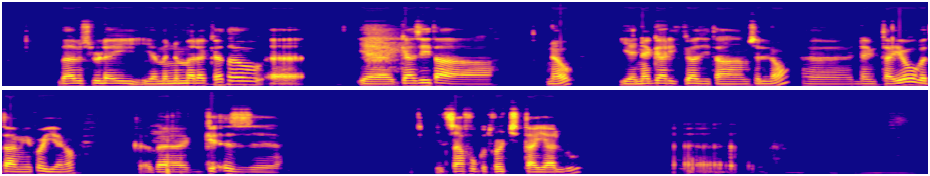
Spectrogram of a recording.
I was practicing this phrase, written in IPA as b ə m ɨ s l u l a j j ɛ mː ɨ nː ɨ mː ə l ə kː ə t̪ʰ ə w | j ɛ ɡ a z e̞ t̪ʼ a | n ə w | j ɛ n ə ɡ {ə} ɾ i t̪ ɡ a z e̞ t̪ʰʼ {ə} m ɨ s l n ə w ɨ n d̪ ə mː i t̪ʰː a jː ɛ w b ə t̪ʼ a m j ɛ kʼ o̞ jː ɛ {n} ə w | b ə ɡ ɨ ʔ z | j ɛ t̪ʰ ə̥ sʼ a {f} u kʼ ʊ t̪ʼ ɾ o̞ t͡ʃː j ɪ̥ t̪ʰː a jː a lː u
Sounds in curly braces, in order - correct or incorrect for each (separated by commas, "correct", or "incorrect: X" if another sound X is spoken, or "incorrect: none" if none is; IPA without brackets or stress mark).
incorrect: a, incorrect: a, correct, correct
